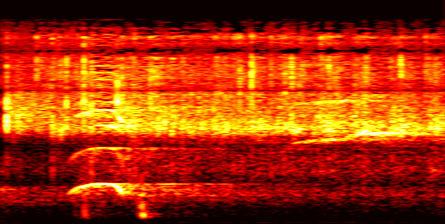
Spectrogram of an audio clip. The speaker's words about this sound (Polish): Brawo, aplauz.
